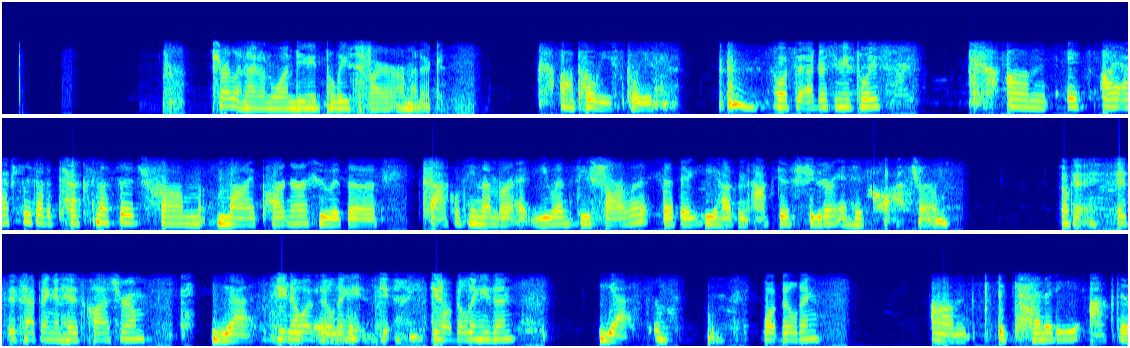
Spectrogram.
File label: 911 call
